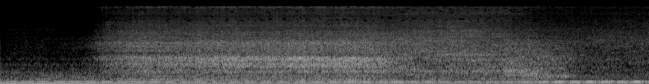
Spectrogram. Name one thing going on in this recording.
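Water sprays hard against a car's windows and roof, then stops.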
